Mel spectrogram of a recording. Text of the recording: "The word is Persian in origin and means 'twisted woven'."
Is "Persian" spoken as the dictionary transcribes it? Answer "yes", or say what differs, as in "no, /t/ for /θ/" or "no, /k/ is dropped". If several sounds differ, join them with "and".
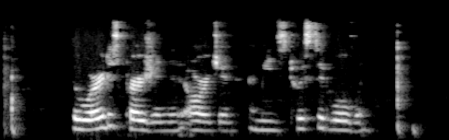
yes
